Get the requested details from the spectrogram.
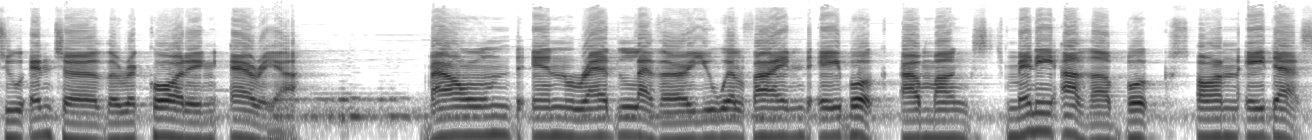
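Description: A robotic, raspy man's voice at medium pitch, monotone and flat, at a very slow pace. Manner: cold, commanding.

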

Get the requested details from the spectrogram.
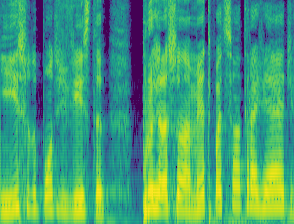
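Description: The recording is very clean and the background silent. A man talks at a high pitch with ordinary pitch variation. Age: 40s. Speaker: urologist and sex therapist. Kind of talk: interview.

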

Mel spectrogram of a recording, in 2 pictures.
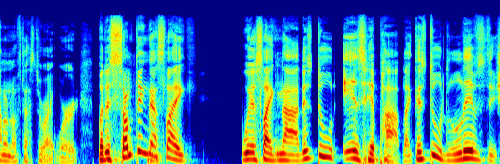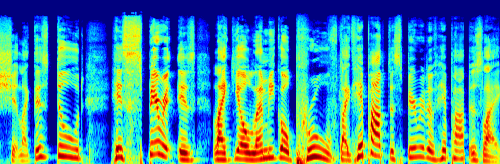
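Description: A man with a New York accent speaks at a moderate pace with a high pitch and lively intonation. The recording is very clean with a silent background and has a dry, close sound with no echo. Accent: New York (Bronx). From New York, the Bronx. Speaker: comedian. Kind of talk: casual chat. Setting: studio.

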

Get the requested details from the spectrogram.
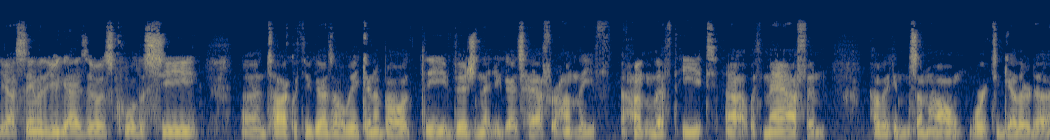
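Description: With an American accent and a normal speaking voice, a man speaks at a fairly quick pace in a fairly low pitch. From Wisconsin. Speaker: physical therapist. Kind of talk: casual podcast chat.

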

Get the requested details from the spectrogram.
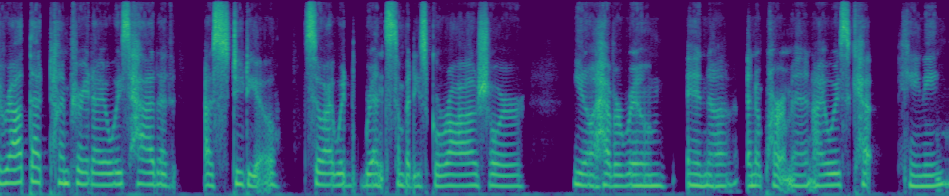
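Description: A woman with an American accent speaks at medium pitch and a moderate pace in a monotone, flat intonation with very even loudness, recorded very clean with a silent background and a dry, close sound with no echo. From Pennsylvania, near Gettysburg. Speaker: artist and curator. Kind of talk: interview. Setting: studio.

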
